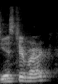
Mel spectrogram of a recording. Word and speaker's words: Ystervarke: The way you say it is Yestervark. That's how I think it's said.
